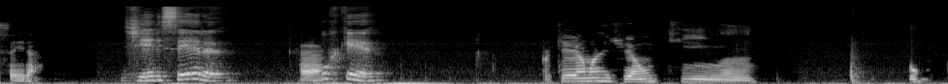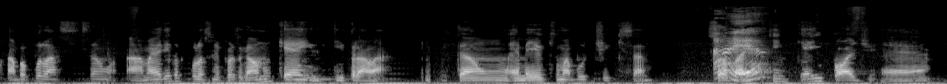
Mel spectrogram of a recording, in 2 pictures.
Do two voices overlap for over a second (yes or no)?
no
